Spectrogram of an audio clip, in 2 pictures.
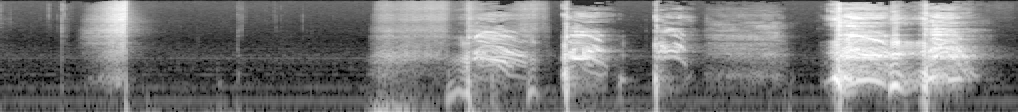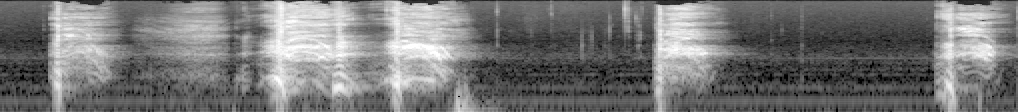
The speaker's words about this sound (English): When I'm on the phone with my mom and I cough like that, she goes, take a drink of water.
